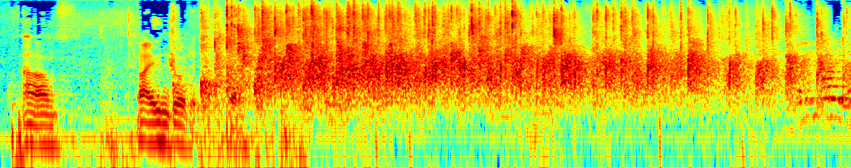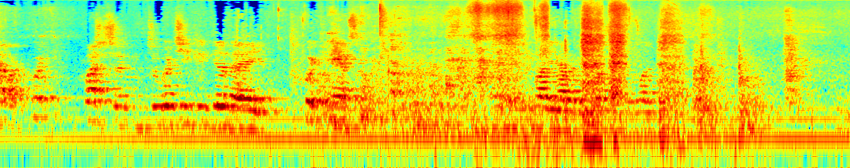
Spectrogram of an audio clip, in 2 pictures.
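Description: An elderly man speaks calmly through a microphone in an echoing room.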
